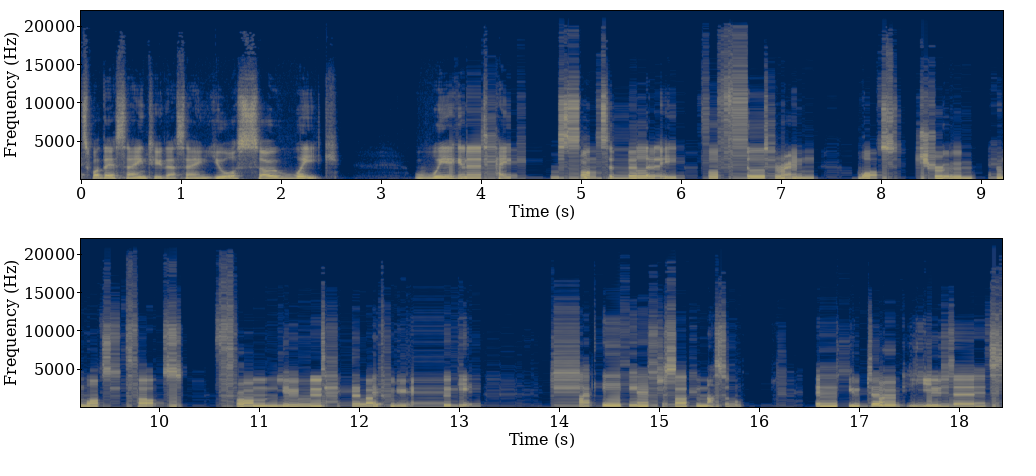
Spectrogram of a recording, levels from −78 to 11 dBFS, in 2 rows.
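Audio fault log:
3.69 to 18.43 s, robotic sound from repeated short buffers: new audio likely arrived too seldom, so playback kept looping a roughly 10.7 ms slice for most of the time and skipped the real audio. The repeats impose a fixed 93.8 Hz buzz, leaving the speech rigid and metallic while loosely following its shape.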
